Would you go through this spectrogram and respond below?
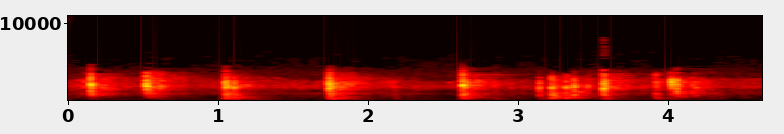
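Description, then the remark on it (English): A hammer strikes a stone again and again, about ten sharp, hard cracks at an uneven pace, with a quicker cluster of blows near the end. No voices are heard. “All I'm going to do is try and break it along this fissure. Okay, I had a hammer.”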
